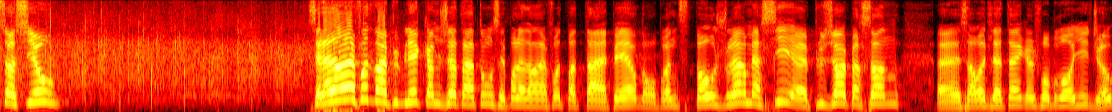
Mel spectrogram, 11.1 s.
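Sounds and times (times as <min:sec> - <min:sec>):
speech: 0:00.0 - 0:00.7, 0:03.1 - 0:11.1
audience applause: 0:00.0 - 0:03.5.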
